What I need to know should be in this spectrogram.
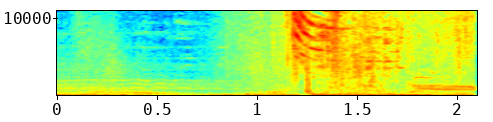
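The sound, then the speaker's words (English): In a fighting video game, a hot chain blade lands on a character's head with a single crunching, shattering impact midway through. Before and after the hit, a dense, rumbling game soundscape continues. “And that hot chain is going to land on Sub-Zero's head. Let's hear that.”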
